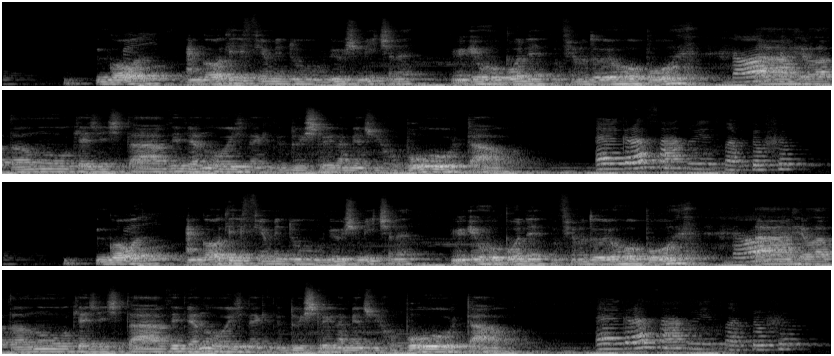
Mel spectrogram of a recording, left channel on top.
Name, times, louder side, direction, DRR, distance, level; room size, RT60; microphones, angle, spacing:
voice 1, 0.6-1.5 1.8-4.1 4.5-13.5, right 1 dB, 90° right, 0 dB, 0.9 m, -26 dB
voice 2, 1.2-2.0 7.2-8.0 14.2-16.2, left 2 dB, 40° left, 1 dB, 0.7 m, -30 dB
sound 1, 1.3-15.5, equal, 60° right, 0.6 m, -33 dB
2.8 x 2.3 x 3.8 m, 0.92 s
head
